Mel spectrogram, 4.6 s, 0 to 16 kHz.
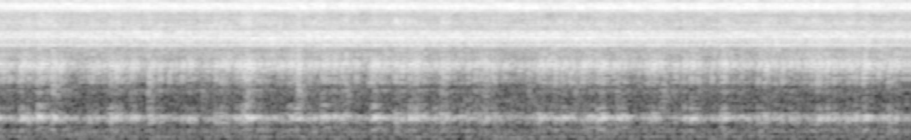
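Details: Small volume nebulizer with mask delivering 2.5 mg albuterol in 3 ml normal saline, oxygen flow 6–8 L/min, during a breathing-treatment procedure demonstration: steady high-pitched gas hiss with faint bubbling aerosol; running normally.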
